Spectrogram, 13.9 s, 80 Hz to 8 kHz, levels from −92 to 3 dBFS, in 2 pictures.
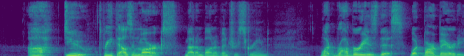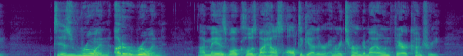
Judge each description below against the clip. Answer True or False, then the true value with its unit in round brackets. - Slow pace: False (145 wpm)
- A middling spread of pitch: False (6.0 semitones)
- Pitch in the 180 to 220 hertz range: False (125 Hz)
